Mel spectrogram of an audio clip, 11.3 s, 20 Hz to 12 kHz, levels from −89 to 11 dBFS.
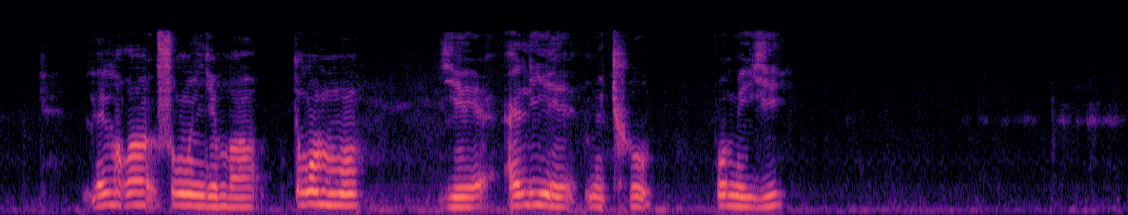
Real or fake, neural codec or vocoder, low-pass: fake; codec, 16 kHz, 4 kbps, FunCodec, trained on Chinese and English, 50 frames a second; 7.2 kHz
